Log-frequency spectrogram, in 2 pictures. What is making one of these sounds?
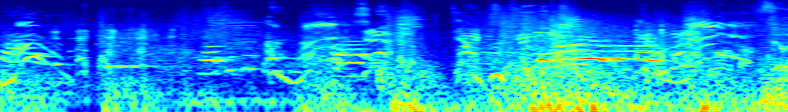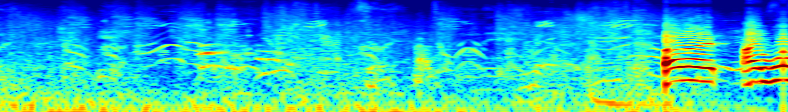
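Sword blades slash and clash in quick bursts.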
